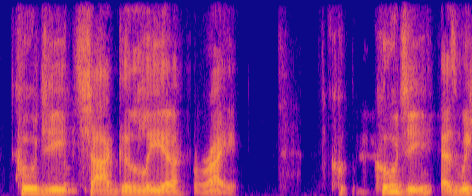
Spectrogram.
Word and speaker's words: Kykujichagulia Wright: This brother's name is Kykujichagulia Wright, and you can correct me if I didn't say it correctly. No, that's correct. Kykujichagulia Wright.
